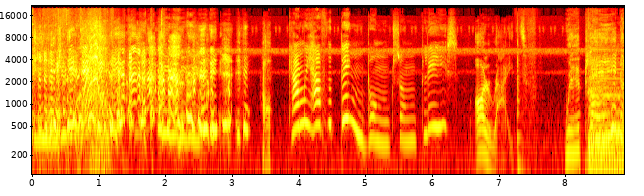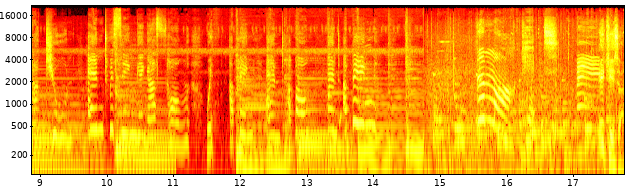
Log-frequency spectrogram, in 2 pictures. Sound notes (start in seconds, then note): 0.0 all giggling; 3.1 snorts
